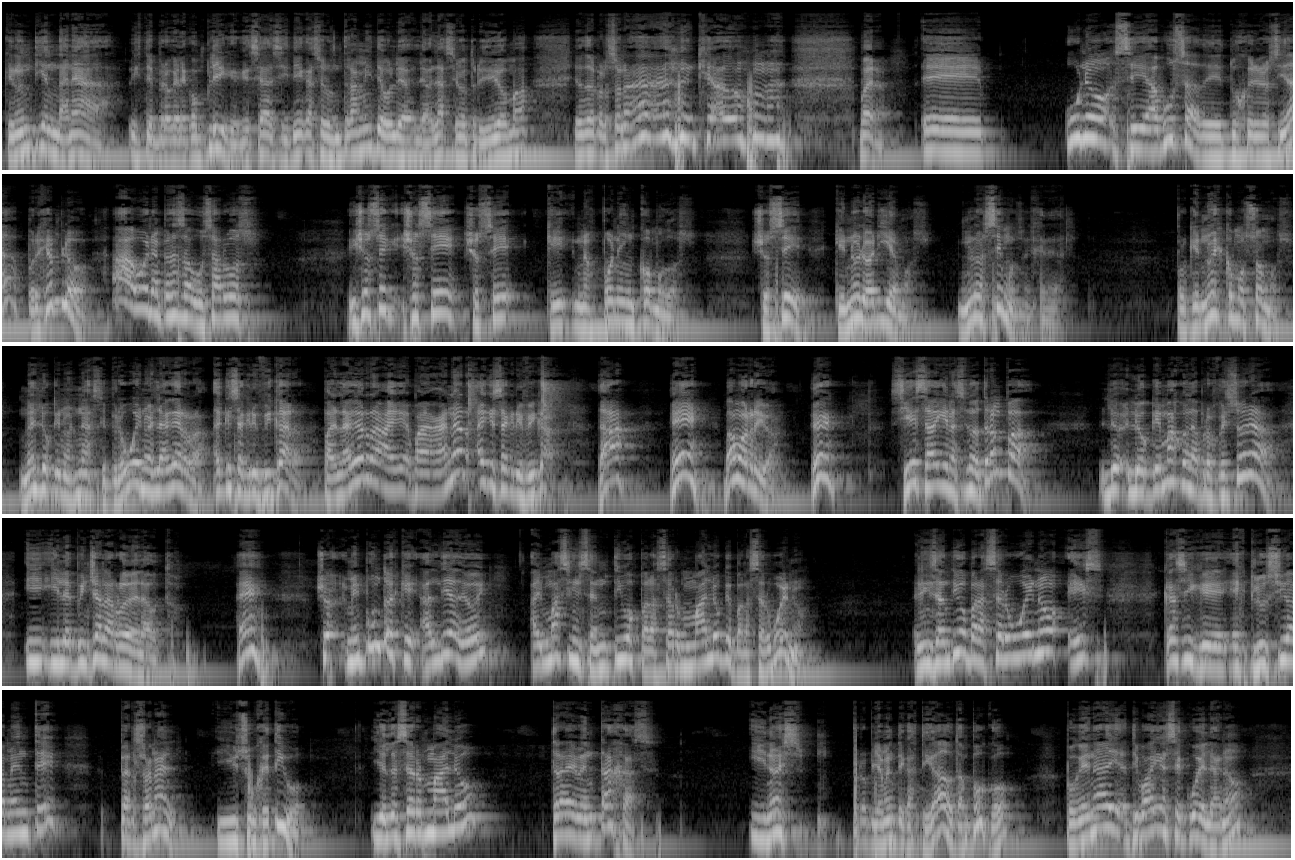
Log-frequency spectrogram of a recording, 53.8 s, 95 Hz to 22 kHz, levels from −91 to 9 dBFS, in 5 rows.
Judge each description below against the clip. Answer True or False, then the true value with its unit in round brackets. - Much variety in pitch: True (6.6 semitones)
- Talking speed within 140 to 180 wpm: False (190 wpm)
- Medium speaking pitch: True (175 Hz)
